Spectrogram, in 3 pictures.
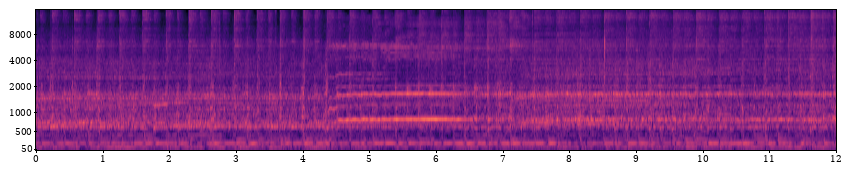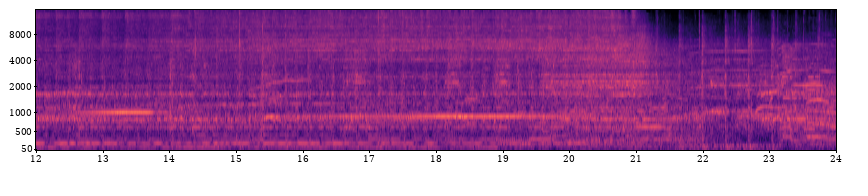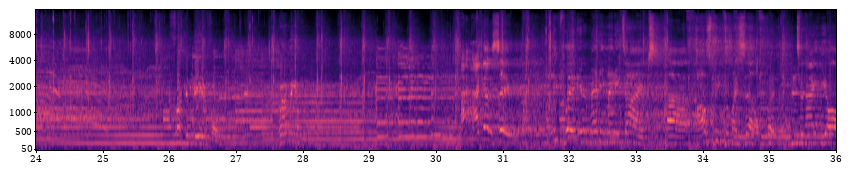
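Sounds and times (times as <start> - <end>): live rock band playing: 0.0 - 36.0
electric guitar sustained notes: 1.0 - 22.1, 23.0 - 31.8.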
